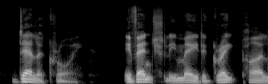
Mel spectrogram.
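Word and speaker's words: Dellacroix: Jones and Dicky dequire the villagers pronounced this name delacroy eventually made a great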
